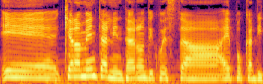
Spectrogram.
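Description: A woman's bright, sharp tone at a fairly slow pace. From Italy, Verona. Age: 30s. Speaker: landscape architect and PhD researcher. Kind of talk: interview.

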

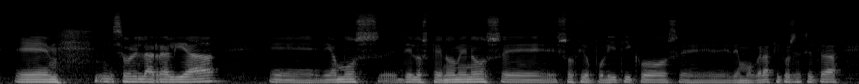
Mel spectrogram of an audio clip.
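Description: A man with a Spanish accent speaks at a fairly low pitch with fairly even intonation and a dark, mellow tone. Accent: Spanish from Spain. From Spain. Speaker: university professor. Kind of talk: panel discussion. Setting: studio.

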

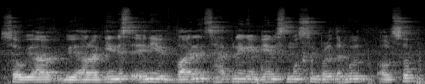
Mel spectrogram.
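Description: A man at medium pitch and moderate pace, monotone and flat, with audible room echo and noticeable background noise. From Mansoura, Egypt. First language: Arabic. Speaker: musician. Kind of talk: panel talk.

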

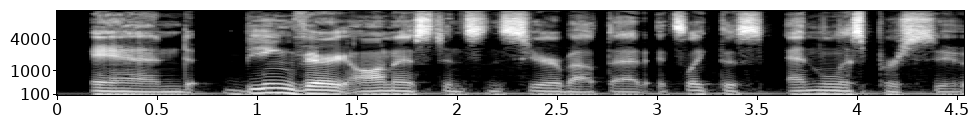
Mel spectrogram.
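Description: A man is speaking. His pitch sits fairly low. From US, Mexican-American family. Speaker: jiu-jitsu podcaster and social media manager. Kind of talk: casual interview chat. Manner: animated.

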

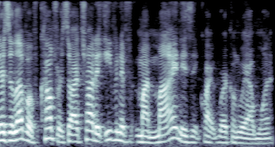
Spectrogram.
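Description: A man's very fast, lively-toned speech over a quiet background. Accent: American. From Florida, US South (Pensacola). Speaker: orchestral oboist. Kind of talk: interview conversation.

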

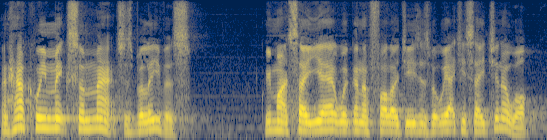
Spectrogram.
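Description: Pitched fairly high, a man speaks at a very fast pace. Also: ordinary pitch variation. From southern England, near Brighton. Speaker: pastor. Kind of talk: sermon. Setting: church.

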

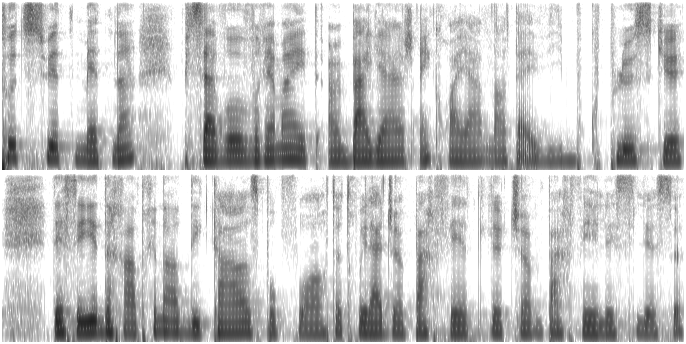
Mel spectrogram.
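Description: A woman with a Quebec accent speaks in a fairly low pitch, with a dark, mellow tone and monotone, flat intonation. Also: very clean recording, silent background. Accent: Québécois French. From Quebec City, Quebec. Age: 40s. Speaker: business owner. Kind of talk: interview conversation.

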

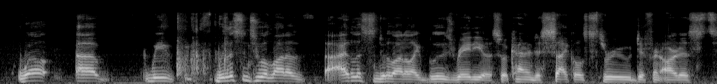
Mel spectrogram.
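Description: A man's ordinary speaking voice with medium pitch, lively intonation, very even loudness and a fairly quick pace. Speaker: musician, band frontman. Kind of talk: casual interview chat.

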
